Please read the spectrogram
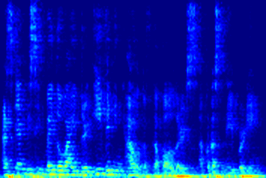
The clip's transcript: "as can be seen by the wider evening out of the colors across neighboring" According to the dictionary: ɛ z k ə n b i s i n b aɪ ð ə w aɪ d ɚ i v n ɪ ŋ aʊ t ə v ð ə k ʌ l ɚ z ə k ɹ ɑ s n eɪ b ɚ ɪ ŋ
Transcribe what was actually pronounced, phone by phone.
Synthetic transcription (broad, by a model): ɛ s k ə n b i s i n b aɪ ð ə w aɪ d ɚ i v n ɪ ŋ aʊ t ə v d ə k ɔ l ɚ s ə k ɹ ɑ s n eɪ b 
